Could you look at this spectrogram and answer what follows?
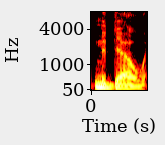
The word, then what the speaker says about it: Nadeau: So Nadeau, N-A-D-E-A-U. I have the annoyance because nobody pronounces it Nadeau. Everyone pronounces it Nadeau. So I have the annoyance every time I see a word that has E-A-U where people are confidently pronouncing it as O, but for some reason cannot do it with my name. That's my, you know, bureau, chateau, plateau. It's all over. But Nadeau, nobody gets.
